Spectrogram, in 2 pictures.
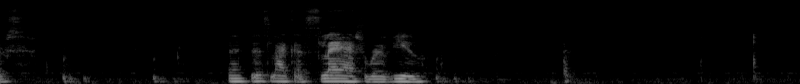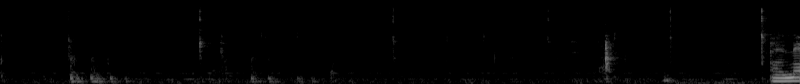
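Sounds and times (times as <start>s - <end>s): chewing soft food: 4.9s - 15.8s.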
